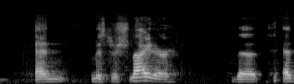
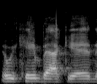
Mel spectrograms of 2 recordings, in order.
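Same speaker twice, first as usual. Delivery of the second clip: ordinary talk, nothing marked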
